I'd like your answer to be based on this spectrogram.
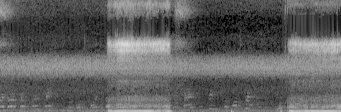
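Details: Zoe, a small dog, sleeping: two low, droning snores each lasting over a second, with a steady background hum; snoring.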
